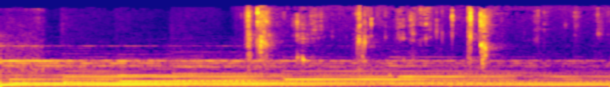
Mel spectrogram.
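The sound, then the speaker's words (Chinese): Chewing from someone eating grilled fish and honeycomb: a few soft, wet bursts over steady sustained background music. “有东西可以吃吗？ 有的，有的，我拿一点烧鱼跟蜜房给您吃。”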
